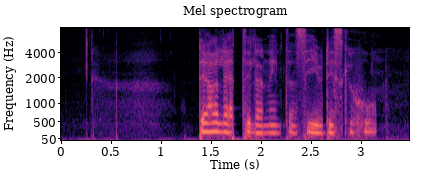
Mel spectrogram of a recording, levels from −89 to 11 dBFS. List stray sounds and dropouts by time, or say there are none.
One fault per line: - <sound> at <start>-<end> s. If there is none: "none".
none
